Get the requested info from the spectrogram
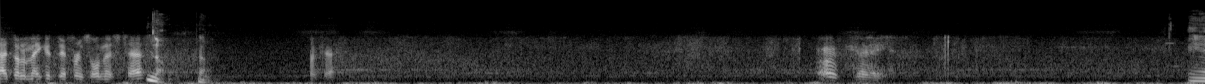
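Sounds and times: telephone line hiss and rumble: 0.0 - 12.0.

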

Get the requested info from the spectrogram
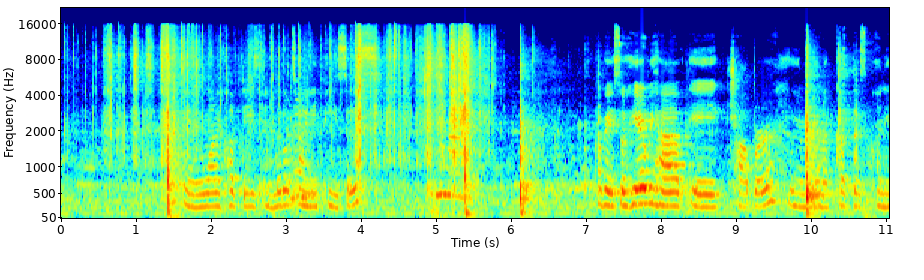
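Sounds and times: onion skin crackling: 0.0 - 5.9.

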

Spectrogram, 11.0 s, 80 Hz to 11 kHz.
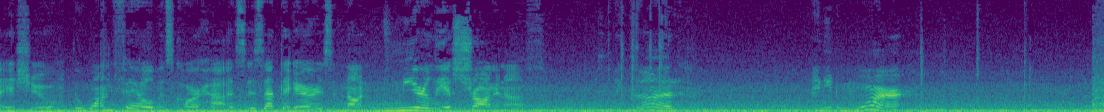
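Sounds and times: air conditioning: 0.0 - 11.0
car cabin rumble: 0.0 - 11.0.

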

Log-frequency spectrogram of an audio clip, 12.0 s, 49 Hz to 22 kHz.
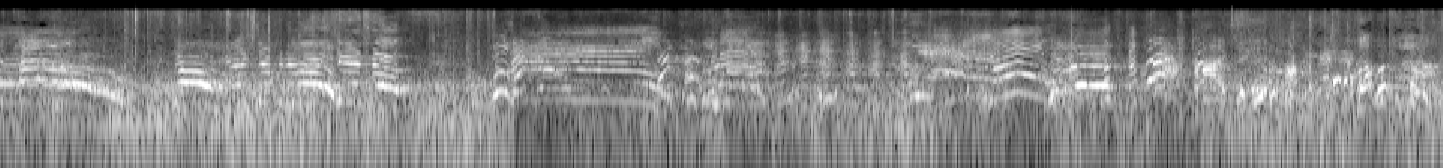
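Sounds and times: children shouting and calling out: 0.0 - 12.0.

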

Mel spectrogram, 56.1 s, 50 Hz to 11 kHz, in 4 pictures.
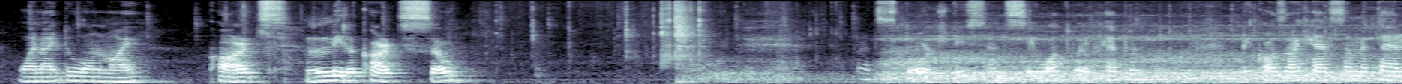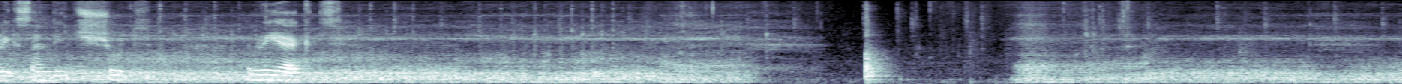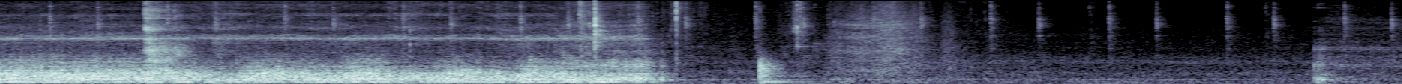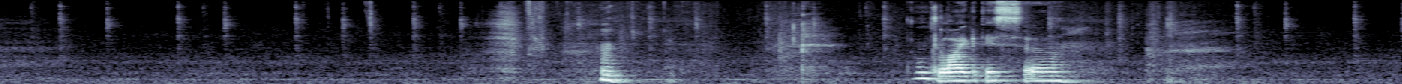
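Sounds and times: gas torch flame hissing: 6.8 - 22.2, 24.0 - 34.9.

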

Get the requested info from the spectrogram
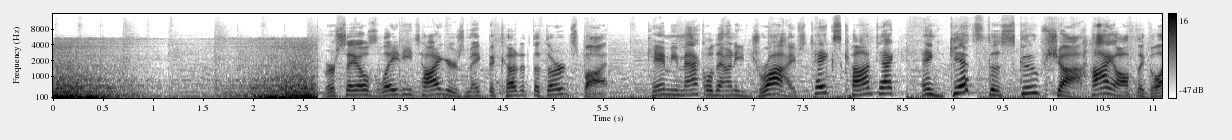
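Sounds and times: rising swell: 0.0 - 2.8
music stinger with low booms: 0.0 - 3.0.

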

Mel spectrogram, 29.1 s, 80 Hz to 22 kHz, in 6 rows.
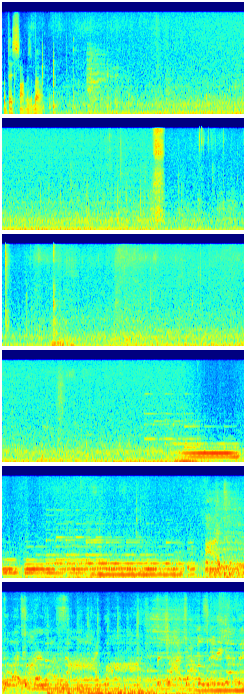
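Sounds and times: steady low hum with hiss: 0.0 - 29.0
short burst of hiss: 7.8 - 8.2.

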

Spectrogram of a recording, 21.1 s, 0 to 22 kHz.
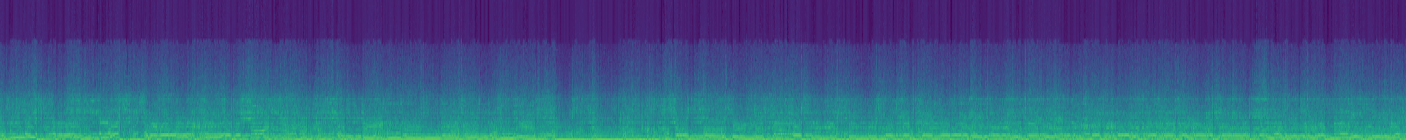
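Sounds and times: rockabilly band playing: 0.0 - 21.0.

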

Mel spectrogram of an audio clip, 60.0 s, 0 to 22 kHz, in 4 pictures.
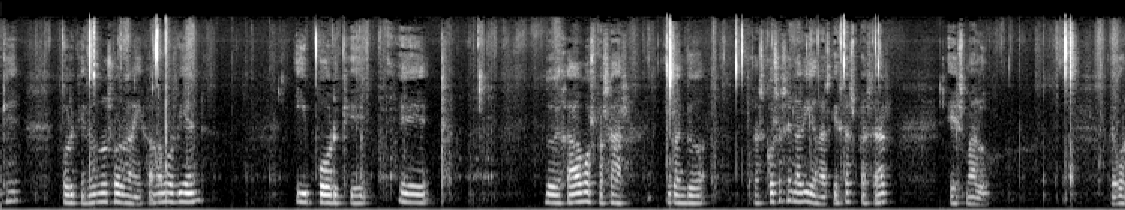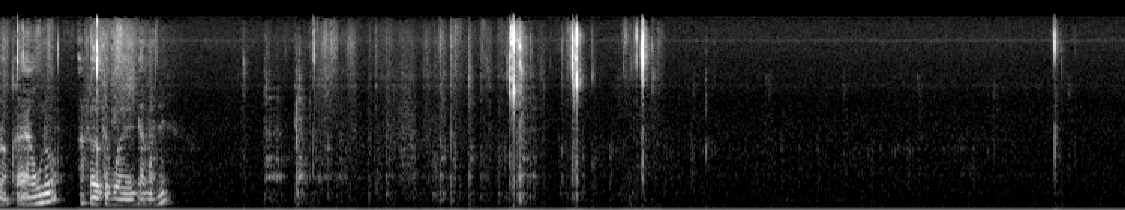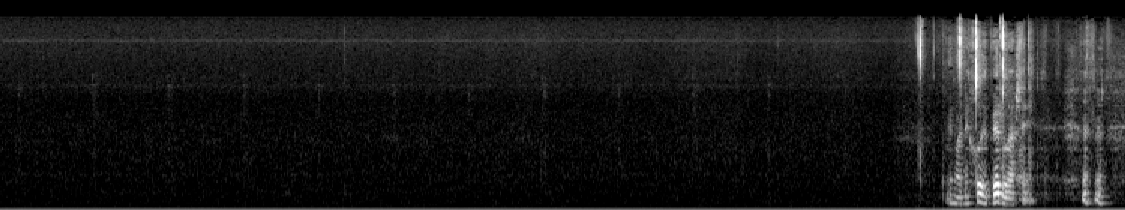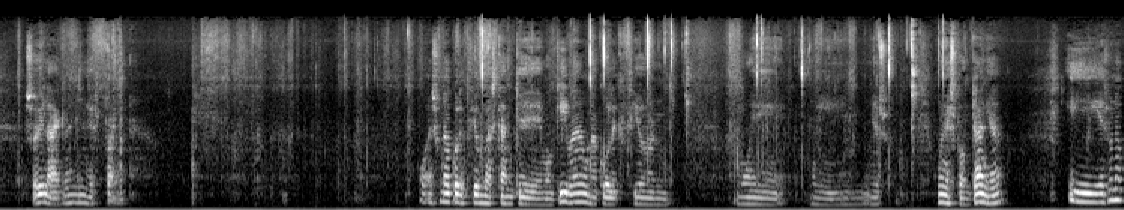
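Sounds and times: plastic tape cases rustling: 0.0 - 11.9, 12.6 - 17.3, 18.5 - 23.8, 42.2 - 46.8, 47.5 - 58.2.

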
